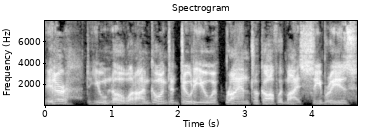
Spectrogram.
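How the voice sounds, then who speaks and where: A man puts on a raspy character voice at a fairly high pitch. He keeps a moderate pace. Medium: cartoon.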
